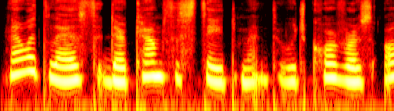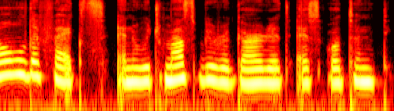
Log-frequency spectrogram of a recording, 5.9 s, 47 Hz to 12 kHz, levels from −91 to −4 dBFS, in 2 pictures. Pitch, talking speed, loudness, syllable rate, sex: 225 Hz, 195 wpm, -17 LUFS, 5.0 syllables/s, female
